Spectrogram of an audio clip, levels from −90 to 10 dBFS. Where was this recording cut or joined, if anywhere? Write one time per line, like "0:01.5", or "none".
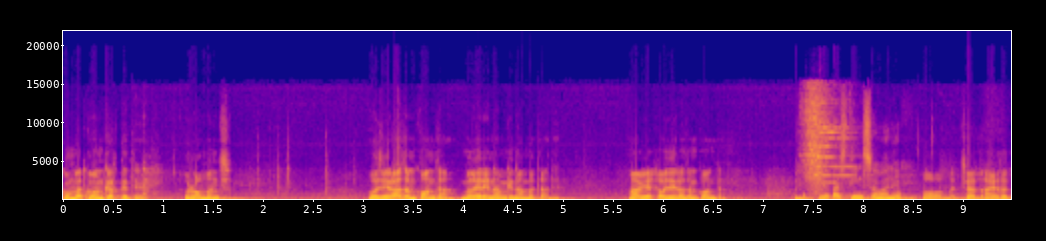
0:07.4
